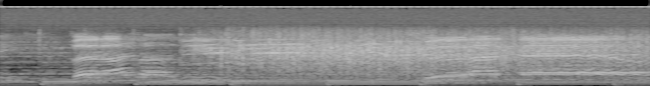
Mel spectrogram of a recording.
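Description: Male country vocal quartet singing close harmony over sustained chords, with bass, baritone, lead and tenor voices in short held phrases.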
